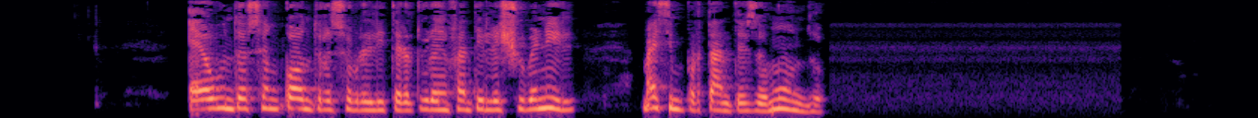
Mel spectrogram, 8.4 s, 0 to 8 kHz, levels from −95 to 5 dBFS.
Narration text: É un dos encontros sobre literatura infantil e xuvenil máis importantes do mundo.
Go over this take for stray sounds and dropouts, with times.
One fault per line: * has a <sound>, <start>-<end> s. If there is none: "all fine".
all fine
